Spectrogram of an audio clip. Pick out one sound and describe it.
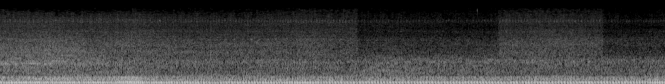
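A sports car engine idles with a deep, rumbling burble close by.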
